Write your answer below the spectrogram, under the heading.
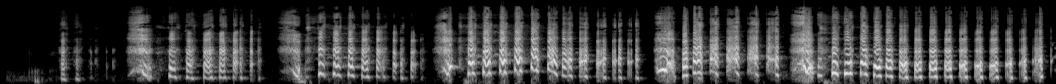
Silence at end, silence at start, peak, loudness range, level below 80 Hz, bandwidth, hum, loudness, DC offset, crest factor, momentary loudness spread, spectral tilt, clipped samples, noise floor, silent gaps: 0.15 s; 0.6 s; 0 dBFS; 6 LU; -58 dBFS; 17 kHz; none; -12 LUFS; under 0.1%; 14 dB; 13 LU; -0.5 dB/octave; under 0.1%; -45 dBFS; none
